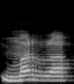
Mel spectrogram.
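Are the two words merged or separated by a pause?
merged. The n merges into the r without pause. The speaker calls it wrong. "यहाँ पे मर्राक़ नहीं कर सकते"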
